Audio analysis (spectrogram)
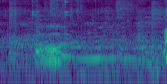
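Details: Excited Siberian huskies howling; one gives a drawn-out, wavering howl that slides gently downward in pitch.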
